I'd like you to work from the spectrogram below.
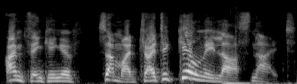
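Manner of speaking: put-on Cary Grant voice; Cary Grant impression. Podcast guest mimicking the film actor for the host, Cary Grant impression. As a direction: mimic the old film star's manner of speaking. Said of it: "that sounds just like her".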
